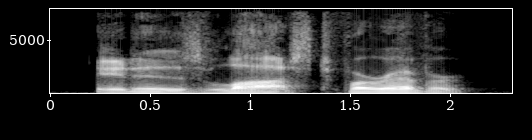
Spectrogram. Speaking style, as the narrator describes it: he said, with an ashen cheek and a quiver in his stern voice

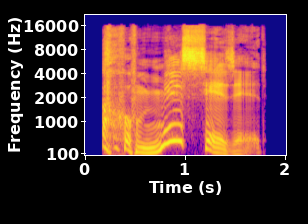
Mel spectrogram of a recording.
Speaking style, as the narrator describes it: cackled the woman

